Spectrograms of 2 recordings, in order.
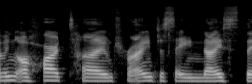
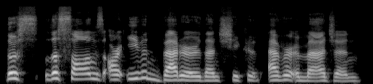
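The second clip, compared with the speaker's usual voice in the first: usual speaking voice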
